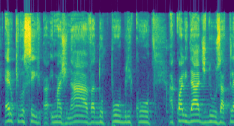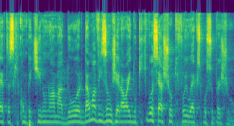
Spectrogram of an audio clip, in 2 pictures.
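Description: A man's voice: on the high side, a little fast, a little hiss or hum. A man hosting a podcast, steadily guiding the talk with questions. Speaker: podcast host.

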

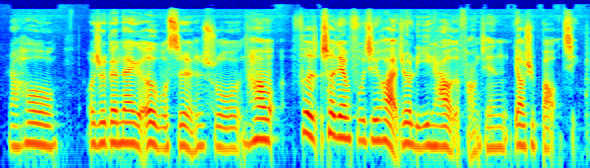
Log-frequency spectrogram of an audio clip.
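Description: A woman's voice: low voice, fairly even intonation, quick pace, darkish tone, dry recording. A young woman casually telling a story on a chat podcast, acting out the people in it and laughing often.

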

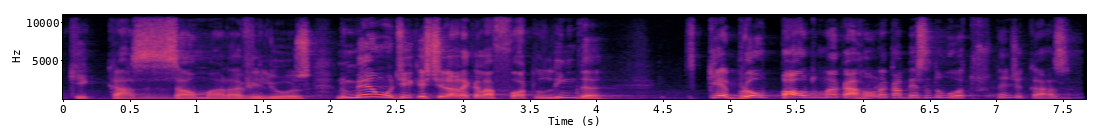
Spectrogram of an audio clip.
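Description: A male pastor delivers an emphatic sermon, his voice riding high and swinging widely in pitch. He acts out little quotes along the way. The church hall adds a long, trailing reverb.

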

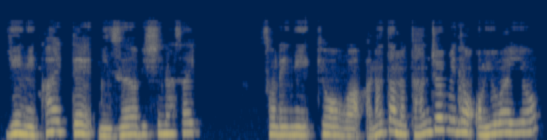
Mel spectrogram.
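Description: A woman's voice: fairly high pitch, moderate pace, dark tone, close to an everyday voice. A woman reader voicing a loving, doting mother who coaxes her young son to come home, in a fond, motherly tone. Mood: scolding fondly. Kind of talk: storybook reading.

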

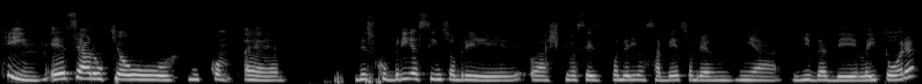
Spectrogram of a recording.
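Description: A woman's voice: medium pitch, fairly even intonation, measured pace, mellow, lo-fi sound, slight background noise. A woman from Brazil co-hosting a casual podcast chat, talking in a chatty way with many restarts and frequent laughs. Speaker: podcast co-host.

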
